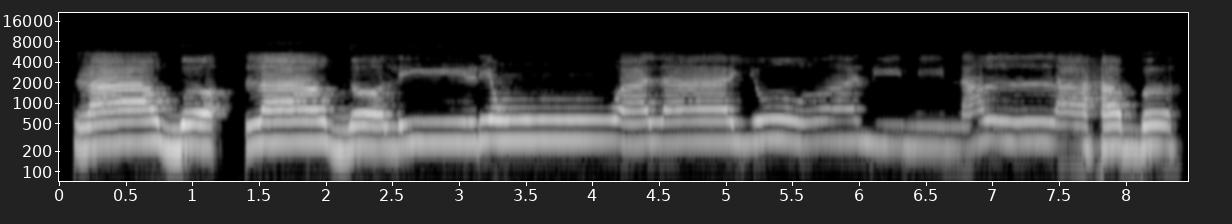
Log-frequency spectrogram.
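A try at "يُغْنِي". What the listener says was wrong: Ni-nya ada mat. Ni-nya panjang 2 harokat ya. Lalu ghin-nya jangan terlalu lama rokhwahnya Bunda. Jangan terlalu lama. Jangan memantul.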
